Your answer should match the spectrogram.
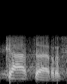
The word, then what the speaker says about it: Qatar: Buonasera Nicolò Casolini, appena rientrato dal Qatar. – Buonasera, che strano sentirti dire Qatar, sei l'unico, ma cioè, sei l'unico che lo dice giusto, tra l'altro.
